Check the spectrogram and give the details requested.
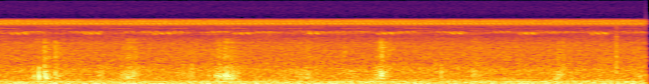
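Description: Mouth-closed chewing of a hard, crunchy corn-puff snack, a handful of short crunches. Behind it crickets chirp in an even pulse, about three chirps a second, over a steady high insect drone.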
